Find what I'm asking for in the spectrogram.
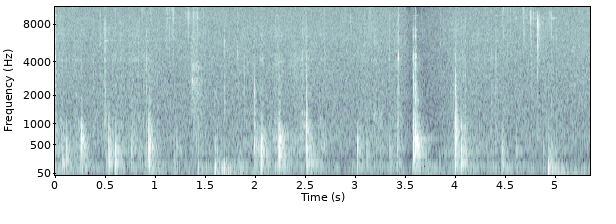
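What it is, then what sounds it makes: Loose brass door knob. A hand repeatedly grips and jiggles a loose brass-colored metal door knob on a white door. About fifteen soft, dull clicks and rattles come through, each dying away almost at once, with a faint mid-pitched metallic tone. The loose knob rattles quietly and irregularly in its fitting.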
